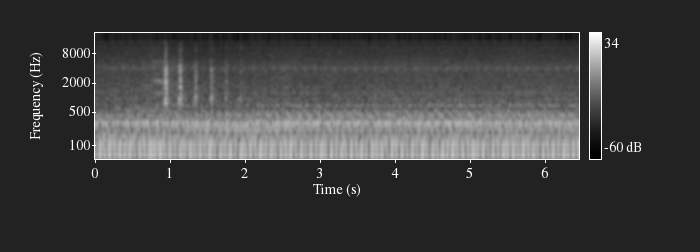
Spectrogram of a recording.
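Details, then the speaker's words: Coyote V8 swapped Fox-body Mustang wagon at its first start after the swap, coolant still being bled; deep, even burble idle with a few brief clicks near the start, running smooth and steady. "Damn, that thing runs smooth."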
